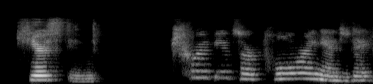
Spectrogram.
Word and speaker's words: Kirstie: everybody calls her Kirsty, but now I think the real way you pronounce it is Kirsten.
